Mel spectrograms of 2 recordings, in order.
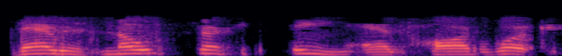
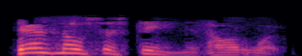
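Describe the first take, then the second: First: It is said slowly. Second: It is said at normal speed.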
